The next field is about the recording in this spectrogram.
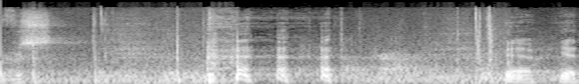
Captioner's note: he laughs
